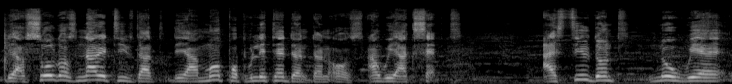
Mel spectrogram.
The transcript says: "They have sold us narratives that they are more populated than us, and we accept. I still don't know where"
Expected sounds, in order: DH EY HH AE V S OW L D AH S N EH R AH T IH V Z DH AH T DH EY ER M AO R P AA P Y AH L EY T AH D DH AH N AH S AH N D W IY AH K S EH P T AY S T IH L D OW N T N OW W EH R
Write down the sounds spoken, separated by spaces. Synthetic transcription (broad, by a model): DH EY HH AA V S OW L D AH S N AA R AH T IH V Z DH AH T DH EY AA M AO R P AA P Y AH L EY T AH D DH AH N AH S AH N W IY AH K S EH P T AY S T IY L D OW N T N OW W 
